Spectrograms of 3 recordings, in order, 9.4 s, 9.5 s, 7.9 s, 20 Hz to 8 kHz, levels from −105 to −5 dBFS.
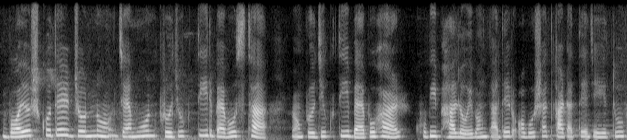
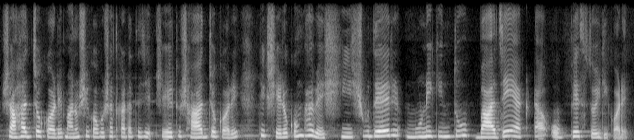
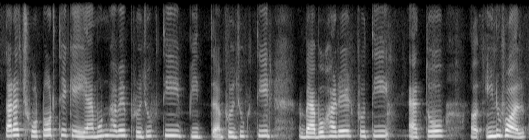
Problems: background sounds at intervals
